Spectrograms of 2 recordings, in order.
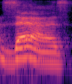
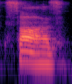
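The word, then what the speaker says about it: Szasz: I looked up pronunciation of this, and that the S and the Z make an SA sound, right? So it's not Zaz, it's Saz, which I know sounds the same, but we're differentiating.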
